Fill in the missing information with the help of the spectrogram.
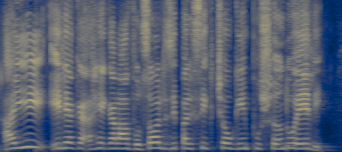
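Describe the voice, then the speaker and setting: A woman's voice: high voice, little pitch movement, rapid-fire. A woman pastor with a Brazilian Portuguese accent tells a personal testimony with earnest feeling, her voice rising when she relives the tense moments.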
